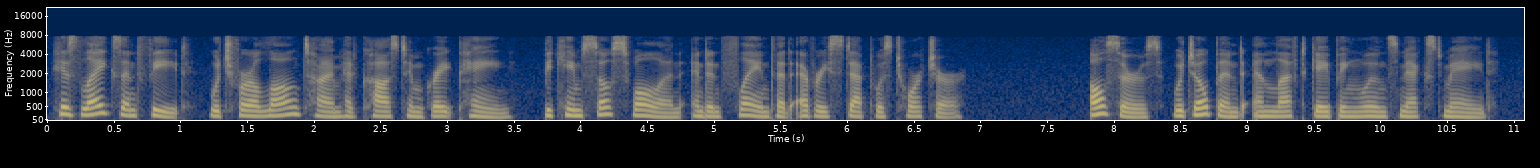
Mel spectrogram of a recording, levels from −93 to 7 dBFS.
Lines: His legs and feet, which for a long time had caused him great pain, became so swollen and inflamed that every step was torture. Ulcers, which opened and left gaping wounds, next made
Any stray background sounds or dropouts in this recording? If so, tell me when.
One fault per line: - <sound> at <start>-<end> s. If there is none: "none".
none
